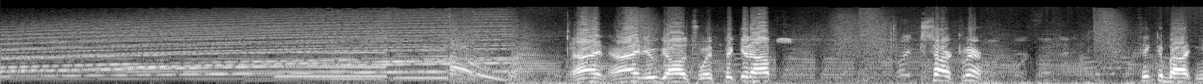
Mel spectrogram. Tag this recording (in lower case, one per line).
music
speech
